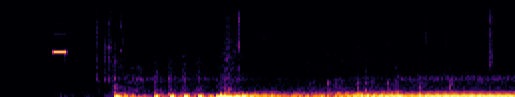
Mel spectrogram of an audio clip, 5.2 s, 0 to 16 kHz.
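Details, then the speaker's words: Honda Civic with K24 swap, after replacing worn K21 crank pulley with new Honda OEM pulley: short chime, crank, then steady, even idle with no high-pitched rotational whine; fault fixed. "We are good to go, guys. Good to go. No more of that. No more of that high pitch rotational noise. Fix the problem, guys."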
